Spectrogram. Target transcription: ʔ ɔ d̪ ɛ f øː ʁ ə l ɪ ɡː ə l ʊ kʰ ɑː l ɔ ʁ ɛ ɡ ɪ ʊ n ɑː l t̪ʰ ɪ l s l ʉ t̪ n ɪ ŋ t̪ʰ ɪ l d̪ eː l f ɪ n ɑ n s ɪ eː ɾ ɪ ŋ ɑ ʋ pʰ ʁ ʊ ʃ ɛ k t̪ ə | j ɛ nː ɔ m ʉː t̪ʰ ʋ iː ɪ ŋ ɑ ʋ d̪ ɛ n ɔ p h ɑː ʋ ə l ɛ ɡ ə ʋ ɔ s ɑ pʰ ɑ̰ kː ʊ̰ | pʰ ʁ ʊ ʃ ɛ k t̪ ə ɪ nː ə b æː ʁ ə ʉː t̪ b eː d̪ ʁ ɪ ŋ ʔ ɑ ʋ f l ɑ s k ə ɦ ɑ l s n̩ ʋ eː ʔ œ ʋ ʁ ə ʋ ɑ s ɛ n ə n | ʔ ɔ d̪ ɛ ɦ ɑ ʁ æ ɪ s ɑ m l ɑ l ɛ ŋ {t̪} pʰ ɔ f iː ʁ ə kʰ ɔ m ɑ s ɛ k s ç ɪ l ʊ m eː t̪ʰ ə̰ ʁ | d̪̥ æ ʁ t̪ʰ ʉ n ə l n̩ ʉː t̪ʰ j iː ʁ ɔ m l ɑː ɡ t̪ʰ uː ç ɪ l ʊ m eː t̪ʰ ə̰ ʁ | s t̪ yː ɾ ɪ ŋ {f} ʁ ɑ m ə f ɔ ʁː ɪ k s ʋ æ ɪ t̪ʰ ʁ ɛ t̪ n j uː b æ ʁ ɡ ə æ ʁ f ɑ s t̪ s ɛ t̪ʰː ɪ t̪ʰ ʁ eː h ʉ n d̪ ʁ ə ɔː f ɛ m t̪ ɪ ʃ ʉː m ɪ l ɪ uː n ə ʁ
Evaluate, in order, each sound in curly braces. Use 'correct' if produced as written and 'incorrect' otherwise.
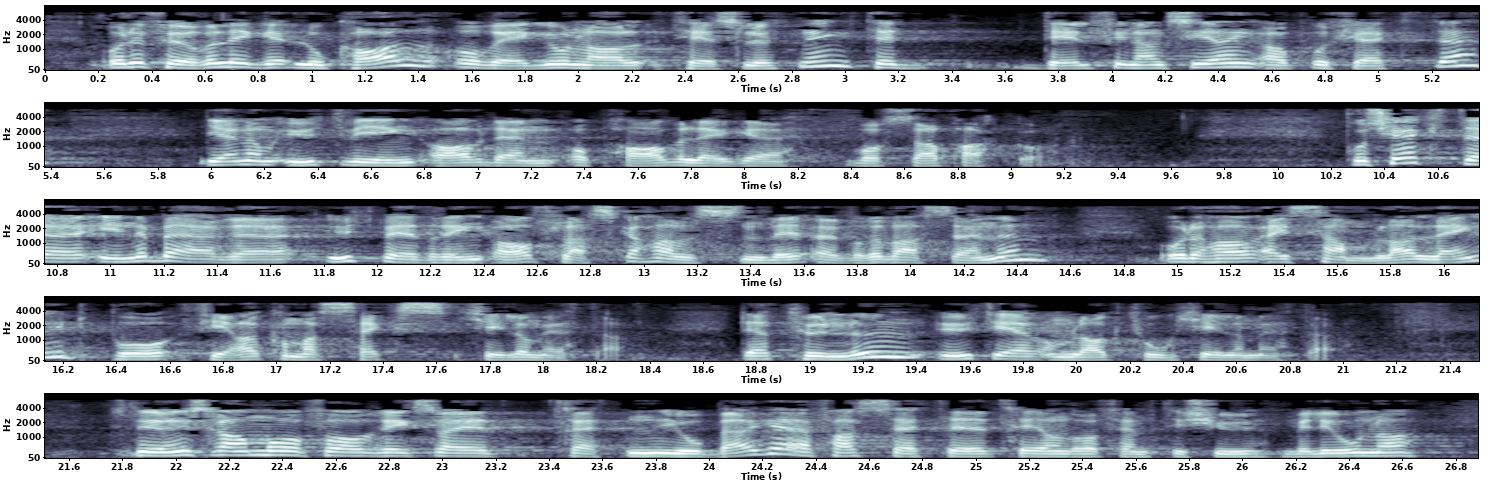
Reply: incorrect, incorrect

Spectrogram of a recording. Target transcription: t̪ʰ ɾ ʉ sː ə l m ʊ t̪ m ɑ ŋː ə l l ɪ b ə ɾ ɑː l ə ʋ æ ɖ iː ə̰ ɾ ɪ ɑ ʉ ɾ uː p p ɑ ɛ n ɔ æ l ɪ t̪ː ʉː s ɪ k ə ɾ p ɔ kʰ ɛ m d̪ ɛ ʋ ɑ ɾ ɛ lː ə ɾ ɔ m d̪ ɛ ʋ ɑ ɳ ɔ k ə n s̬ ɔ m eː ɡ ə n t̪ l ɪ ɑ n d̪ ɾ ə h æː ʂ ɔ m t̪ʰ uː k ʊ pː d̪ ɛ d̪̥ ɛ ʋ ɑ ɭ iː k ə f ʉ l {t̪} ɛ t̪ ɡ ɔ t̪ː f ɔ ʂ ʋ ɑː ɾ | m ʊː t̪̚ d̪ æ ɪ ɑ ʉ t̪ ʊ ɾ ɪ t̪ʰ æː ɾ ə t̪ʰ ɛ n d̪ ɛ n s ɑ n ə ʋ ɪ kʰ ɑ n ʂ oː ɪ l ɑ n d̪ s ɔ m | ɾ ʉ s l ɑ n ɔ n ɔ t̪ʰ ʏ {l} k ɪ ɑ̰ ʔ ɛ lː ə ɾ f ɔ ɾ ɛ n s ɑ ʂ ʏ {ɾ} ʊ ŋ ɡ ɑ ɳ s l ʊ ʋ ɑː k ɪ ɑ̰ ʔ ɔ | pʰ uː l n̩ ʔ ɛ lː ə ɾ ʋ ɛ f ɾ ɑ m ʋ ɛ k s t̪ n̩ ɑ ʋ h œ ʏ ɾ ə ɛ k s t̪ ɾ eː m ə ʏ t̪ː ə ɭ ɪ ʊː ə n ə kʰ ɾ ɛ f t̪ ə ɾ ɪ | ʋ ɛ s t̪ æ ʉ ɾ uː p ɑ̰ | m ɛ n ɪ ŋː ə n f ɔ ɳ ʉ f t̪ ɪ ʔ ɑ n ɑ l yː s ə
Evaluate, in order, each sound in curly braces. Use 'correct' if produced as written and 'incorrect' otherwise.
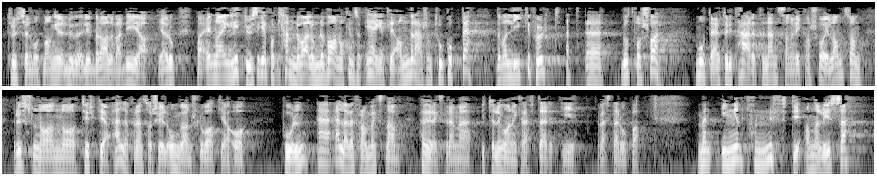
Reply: correct, incorrect, incorrect

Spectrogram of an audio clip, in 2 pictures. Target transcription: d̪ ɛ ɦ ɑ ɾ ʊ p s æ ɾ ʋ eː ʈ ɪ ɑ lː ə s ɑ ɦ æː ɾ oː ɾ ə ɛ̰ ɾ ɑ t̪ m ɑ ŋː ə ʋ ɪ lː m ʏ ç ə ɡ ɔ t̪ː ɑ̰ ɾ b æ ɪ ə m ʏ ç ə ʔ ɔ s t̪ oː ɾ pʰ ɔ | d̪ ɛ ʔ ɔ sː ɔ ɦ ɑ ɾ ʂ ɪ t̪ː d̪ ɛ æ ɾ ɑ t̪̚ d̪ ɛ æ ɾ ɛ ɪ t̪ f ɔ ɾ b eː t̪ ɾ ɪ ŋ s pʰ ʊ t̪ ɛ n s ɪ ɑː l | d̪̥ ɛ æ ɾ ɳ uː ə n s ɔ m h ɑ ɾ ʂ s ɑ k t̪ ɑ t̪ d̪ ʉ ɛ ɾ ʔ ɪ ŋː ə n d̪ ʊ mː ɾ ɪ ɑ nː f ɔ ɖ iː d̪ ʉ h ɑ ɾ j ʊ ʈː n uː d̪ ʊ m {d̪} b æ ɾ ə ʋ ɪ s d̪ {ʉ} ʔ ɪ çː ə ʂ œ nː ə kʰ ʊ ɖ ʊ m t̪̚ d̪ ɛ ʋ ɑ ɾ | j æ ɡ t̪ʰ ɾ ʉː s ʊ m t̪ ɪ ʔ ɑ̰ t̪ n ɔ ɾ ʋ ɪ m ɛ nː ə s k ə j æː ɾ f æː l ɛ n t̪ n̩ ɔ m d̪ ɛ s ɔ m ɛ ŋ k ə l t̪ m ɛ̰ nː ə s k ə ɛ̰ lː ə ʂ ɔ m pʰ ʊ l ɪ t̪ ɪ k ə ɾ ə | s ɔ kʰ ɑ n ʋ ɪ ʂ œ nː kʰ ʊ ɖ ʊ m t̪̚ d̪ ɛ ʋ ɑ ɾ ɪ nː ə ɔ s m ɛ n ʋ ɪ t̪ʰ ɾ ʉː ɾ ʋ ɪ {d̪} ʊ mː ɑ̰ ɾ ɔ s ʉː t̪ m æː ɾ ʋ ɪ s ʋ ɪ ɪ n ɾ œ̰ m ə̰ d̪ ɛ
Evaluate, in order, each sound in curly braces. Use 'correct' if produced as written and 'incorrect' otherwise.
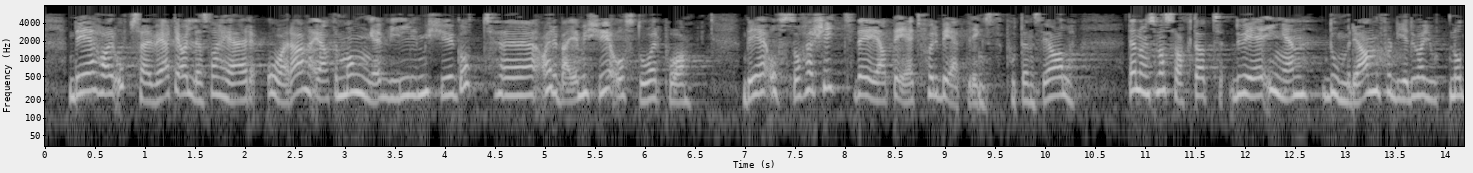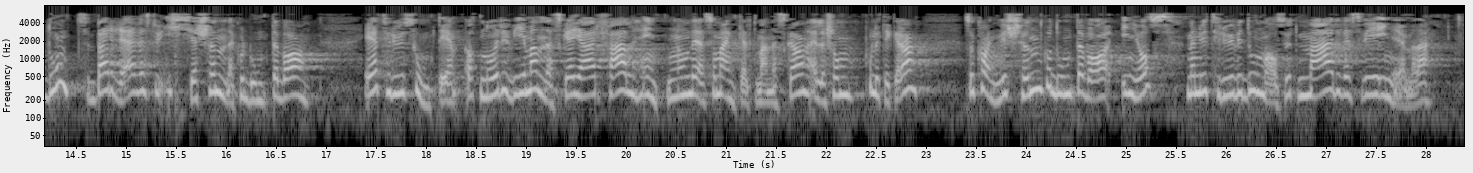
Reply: incorrect, correct, correct

